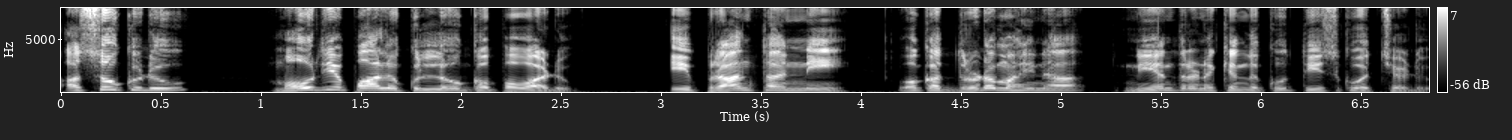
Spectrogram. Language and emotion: Telugu, neutral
